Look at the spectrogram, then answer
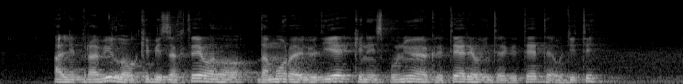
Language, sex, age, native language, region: Slovenian, male, 30-49, Slovenian, Savinja region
